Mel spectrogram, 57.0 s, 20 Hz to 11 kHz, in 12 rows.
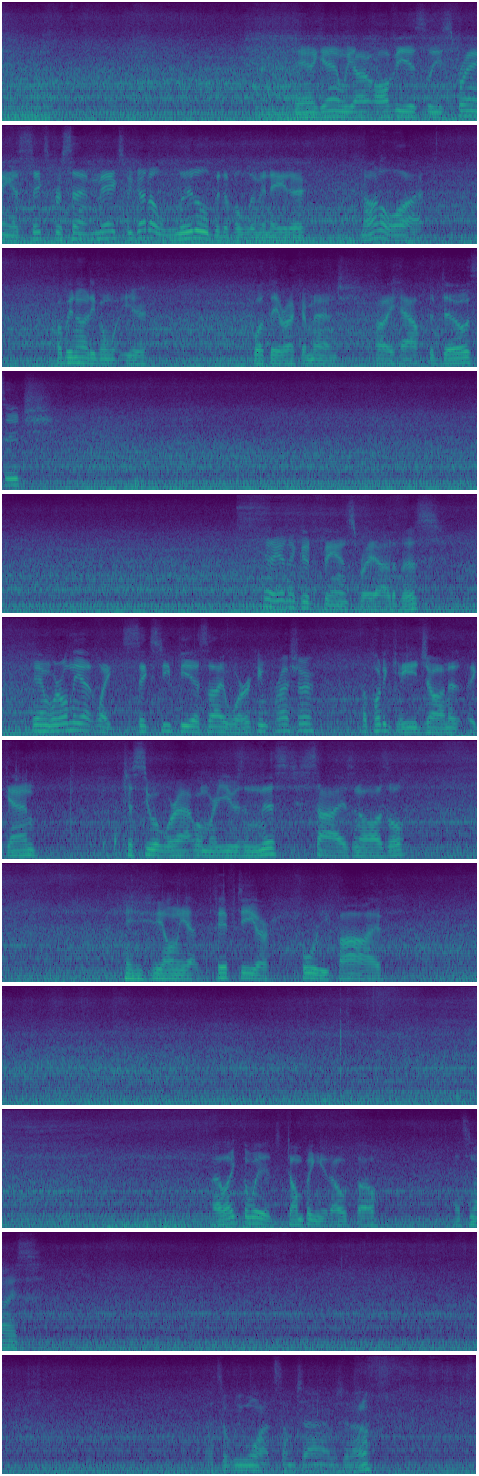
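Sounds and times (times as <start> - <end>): spray gun hissing: 0.0 - 8.2, 21.4 - 35.0, 37.9 - 46.4, 55.8 - 56.9
motor humming: 0.0 - 56.9
pump running: 0.0 - 56.9.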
